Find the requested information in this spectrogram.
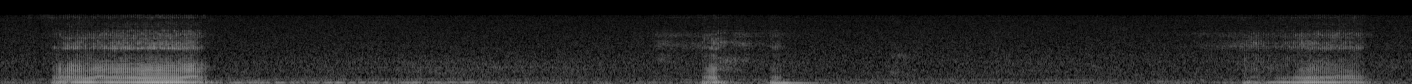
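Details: Labrador Retriever snoring: a loud, rasping breath-snore of about one and a half seconds, a fainter brief snort midway, then another snore near the end, with quiet steady breathing between.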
